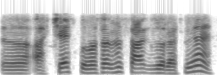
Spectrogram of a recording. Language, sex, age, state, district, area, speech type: Kashmiri, male, 18-30, Jammu and Kashmir, Shopian, rural, conversation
